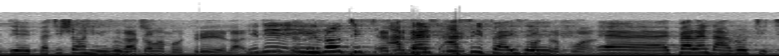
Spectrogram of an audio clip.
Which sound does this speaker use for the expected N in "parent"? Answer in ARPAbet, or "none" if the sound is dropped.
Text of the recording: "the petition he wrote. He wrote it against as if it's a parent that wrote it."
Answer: N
